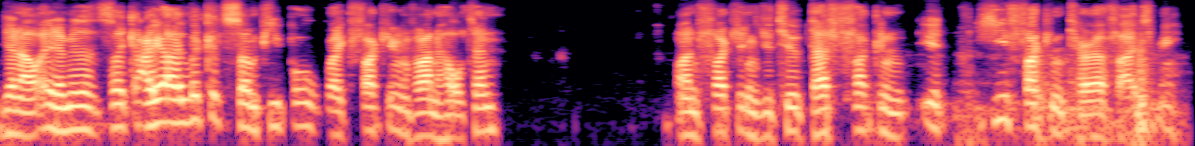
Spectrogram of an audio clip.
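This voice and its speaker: A man's voice: a little high, normal speed, fairly bright tone, no room sound, muffled recording. A man recorded outdoors in strong wind, giving a rambling, profane vlog monologue. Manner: profane, ranting.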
